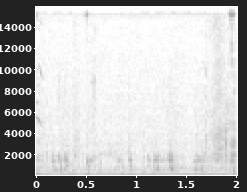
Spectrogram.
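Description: Near silence: room tone with faint writing sounds and a few light ticks.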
